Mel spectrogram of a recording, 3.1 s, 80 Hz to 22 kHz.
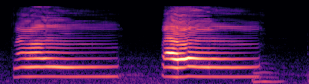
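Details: Kuro-chan, a black male pet cat weighing 4.35 kg, unwell and not eating for two days, before a vet visit: two long, drawn-out meows, each about a second, the second louder and wavering, in a quiet room.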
